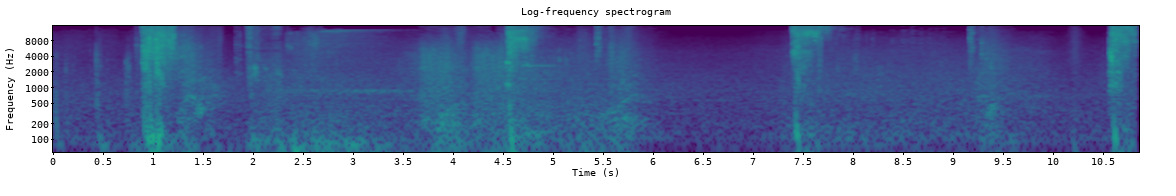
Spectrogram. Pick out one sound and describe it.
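Web lines shoot out with sharp thwips.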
